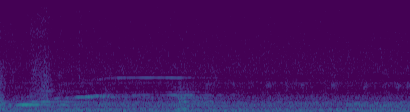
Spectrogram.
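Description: Faint, distant bull elk bugle: a high whistle that climbs, holds for about a second, then drops away.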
